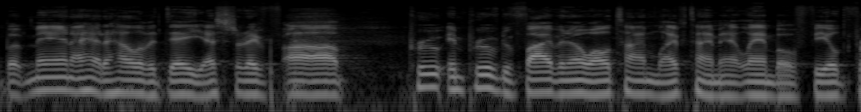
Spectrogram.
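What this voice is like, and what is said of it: Slightly scratchy voice. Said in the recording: “my voice may not be quite thawed out yet. It is still a little scratchy”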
